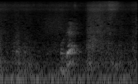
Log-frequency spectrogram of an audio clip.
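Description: Grappling sounds as two men in jiu-jitsu gis shift on the mats, with cloth rustling and a brief voice sound, a grunt or breath, about a second in.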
